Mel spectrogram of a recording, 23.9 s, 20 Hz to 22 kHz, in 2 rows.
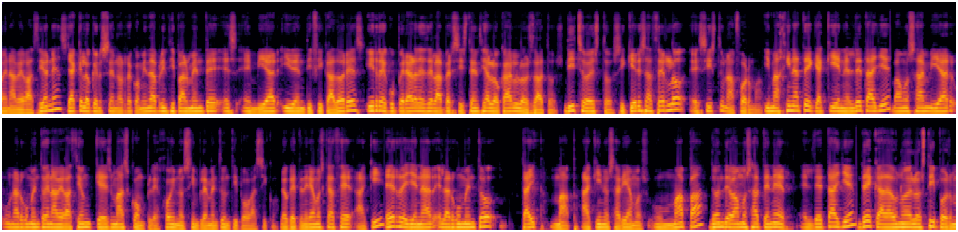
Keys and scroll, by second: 18.4 Return, 20.4 Return.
